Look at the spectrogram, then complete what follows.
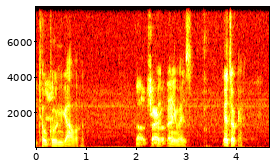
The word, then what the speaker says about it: Tokugawa: for it to sing tokugawa sorry for if i mispronounce those no it's it's the the only pronunciation that he didn't do really well was the tokugawa it would be tokungawa oh sure anyways that's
